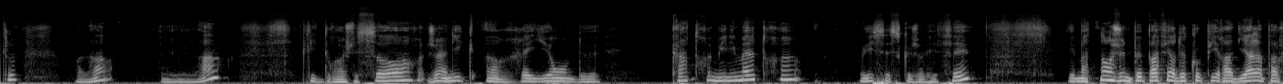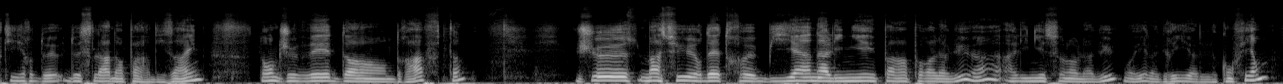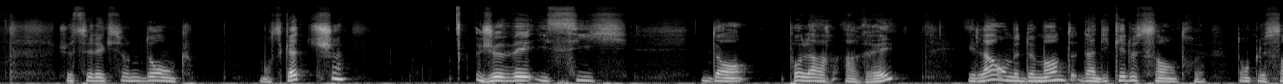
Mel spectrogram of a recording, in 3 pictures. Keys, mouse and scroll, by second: 0.0 click, 1.7 click, 2.7 right click, 5.4 click, 6.8 click, 7.8 KP_4, 8.1 KP_Enter, 11.2 click, 15.3 click, 17.0 click, 20.8 click, 23.4 click, 27.1 click, 32.7 click, 34.0 click.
